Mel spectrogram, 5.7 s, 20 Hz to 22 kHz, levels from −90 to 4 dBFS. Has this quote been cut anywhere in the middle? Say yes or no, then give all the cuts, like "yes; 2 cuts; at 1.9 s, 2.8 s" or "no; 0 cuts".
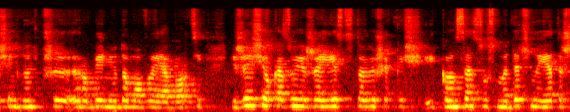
no; 0 cuts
